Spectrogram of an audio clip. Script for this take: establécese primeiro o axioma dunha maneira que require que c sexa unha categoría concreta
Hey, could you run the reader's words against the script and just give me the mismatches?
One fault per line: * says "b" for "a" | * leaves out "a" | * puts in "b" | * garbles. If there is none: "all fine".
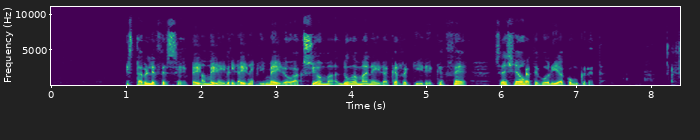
* garbles
* leaves out "unha"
